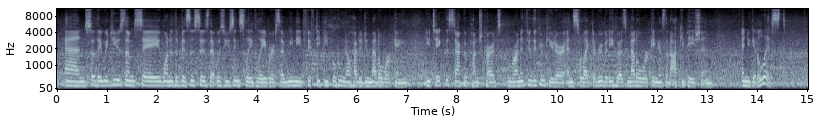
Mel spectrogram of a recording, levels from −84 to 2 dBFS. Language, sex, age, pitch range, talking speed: English, female, 40-59, 160-210 Hz, 210 wpm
